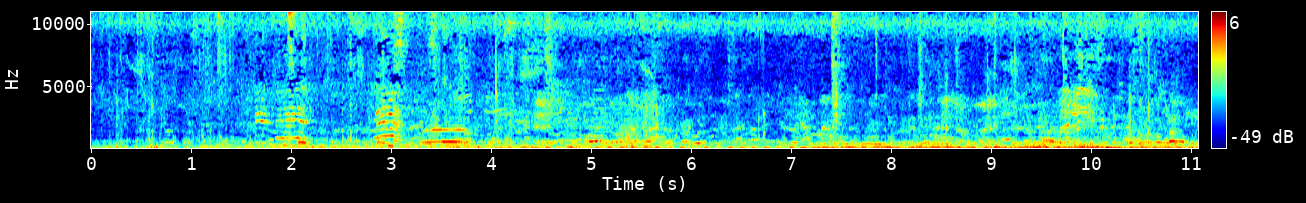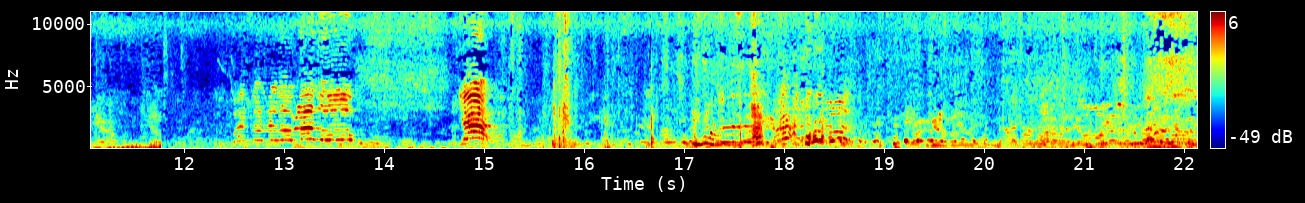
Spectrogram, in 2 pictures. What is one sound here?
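A crowd of teenagers chatters and calls out nearby.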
